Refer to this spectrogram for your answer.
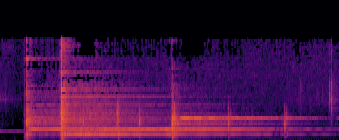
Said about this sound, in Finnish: No sen mä huomaan, että niinkin hiljainen ääni kuin kellon tikitys. Mun alkaa aina tehdä mieli tekemään, naputtamaan kaikenlaisia rytmejä siihen, sellaista polyrytmiikkaa.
